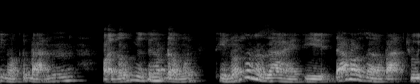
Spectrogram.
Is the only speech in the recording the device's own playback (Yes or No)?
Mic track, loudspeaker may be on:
Yes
